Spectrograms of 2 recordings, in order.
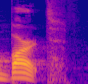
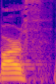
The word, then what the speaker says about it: Barth: You have the view of Karl Barth. It's not Barth. You don't really pronounce the H.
